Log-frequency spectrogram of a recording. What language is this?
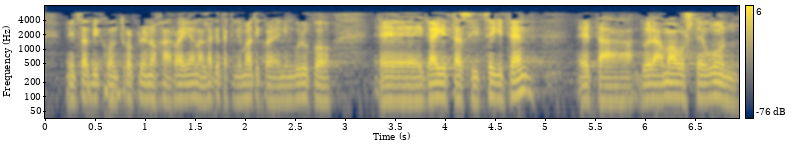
Basque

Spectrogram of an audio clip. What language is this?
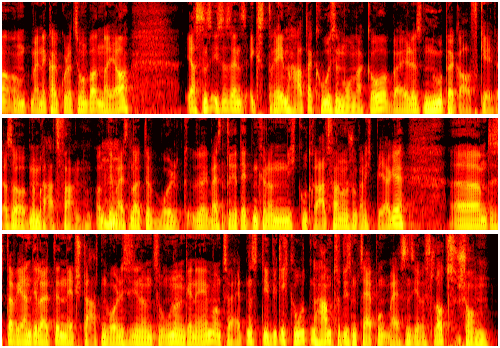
German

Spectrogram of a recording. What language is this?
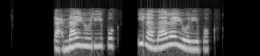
Arabic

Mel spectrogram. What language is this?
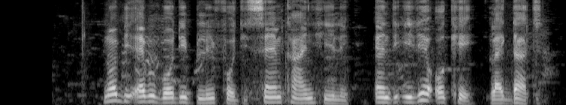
Nigerian Pidgin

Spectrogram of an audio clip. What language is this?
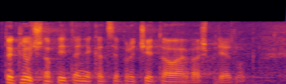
Croatian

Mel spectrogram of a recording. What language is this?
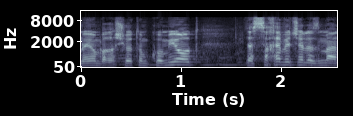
Hebrew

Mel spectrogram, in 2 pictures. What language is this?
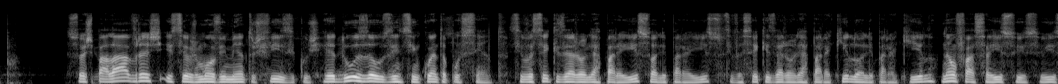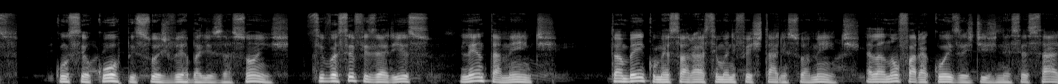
Portuguese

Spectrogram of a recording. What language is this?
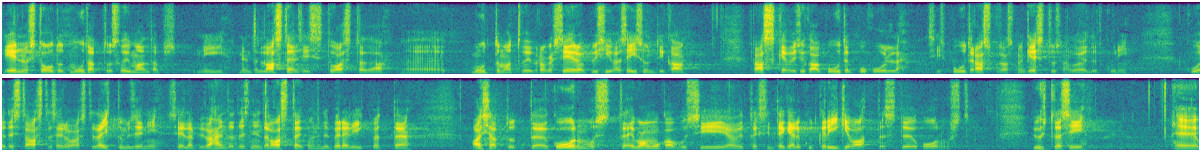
Estonian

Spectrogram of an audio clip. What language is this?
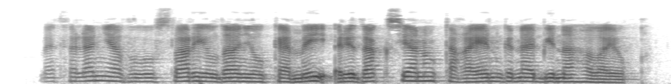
Bashkir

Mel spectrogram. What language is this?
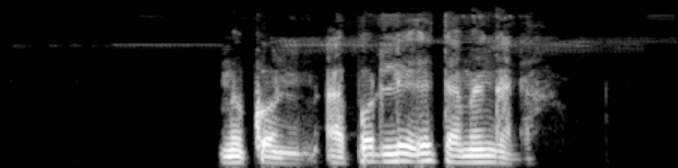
Bakoko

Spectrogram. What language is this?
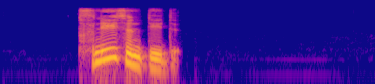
Kabyle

